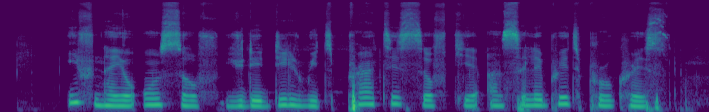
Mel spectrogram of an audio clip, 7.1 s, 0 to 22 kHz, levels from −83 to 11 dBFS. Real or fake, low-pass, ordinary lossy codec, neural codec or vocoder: real; none; none; none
